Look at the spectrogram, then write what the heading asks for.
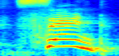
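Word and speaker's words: scent: अब सेंट, यहाँ पे क्या है? सी साइलेंट, यहाँ पे आपको दिख रहा है, दिख रहा है साइंस, सेंट।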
